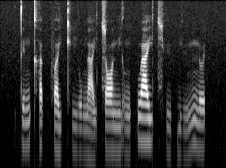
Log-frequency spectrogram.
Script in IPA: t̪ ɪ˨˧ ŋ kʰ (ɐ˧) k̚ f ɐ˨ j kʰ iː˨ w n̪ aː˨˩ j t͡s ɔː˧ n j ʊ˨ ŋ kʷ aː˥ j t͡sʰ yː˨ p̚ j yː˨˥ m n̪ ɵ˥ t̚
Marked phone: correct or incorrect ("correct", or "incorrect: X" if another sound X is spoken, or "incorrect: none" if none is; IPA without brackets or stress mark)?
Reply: correct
